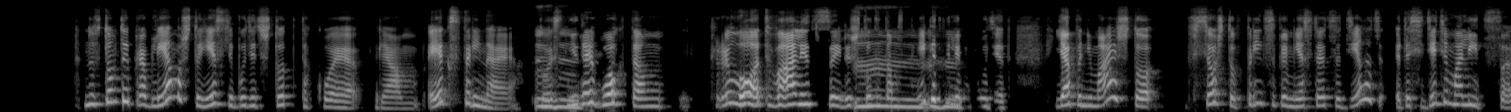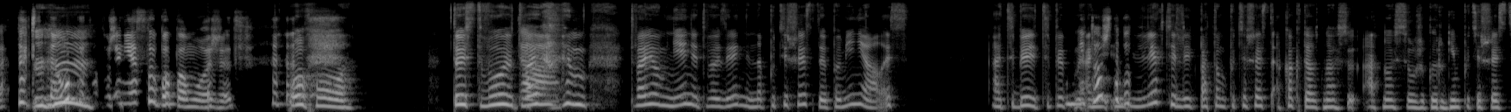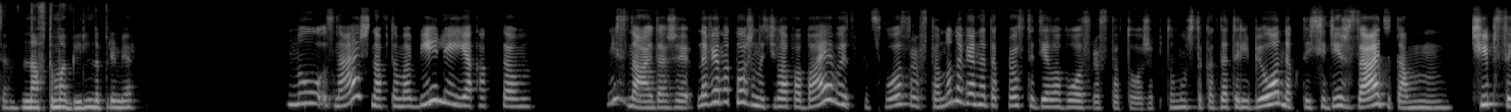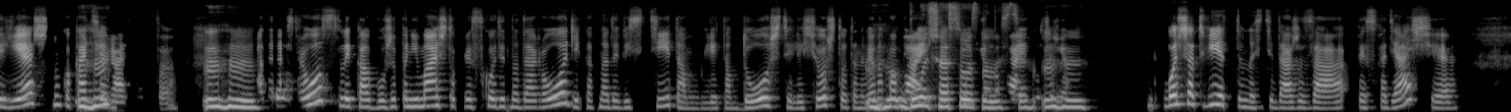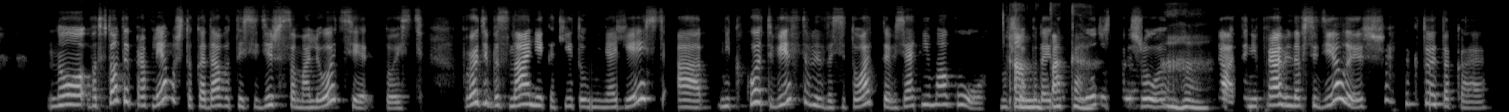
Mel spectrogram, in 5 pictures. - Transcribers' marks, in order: other background noise; drawn out: "М"; laughing while speaking: "То есть наука тут уже не особо поможет"; tapping; laugh; chuckle
- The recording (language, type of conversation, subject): Russian, podcast, Как ты выбрал свою профессию?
